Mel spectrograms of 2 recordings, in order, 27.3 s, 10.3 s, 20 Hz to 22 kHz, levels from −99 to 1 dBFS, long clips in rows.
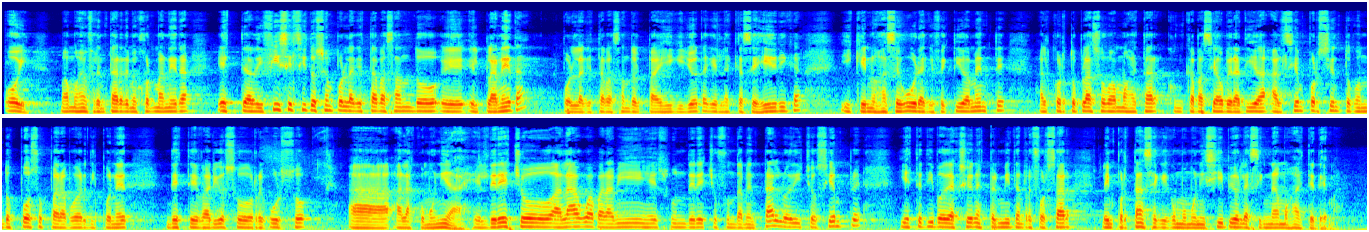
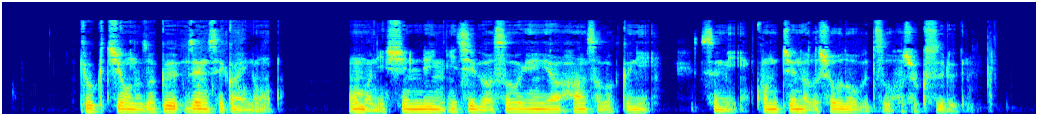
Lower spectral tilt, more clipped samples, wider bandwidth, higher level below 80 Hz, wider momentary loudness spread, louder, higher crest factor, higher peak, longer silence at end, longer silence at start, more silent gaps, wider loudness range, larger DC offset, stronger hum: first, -6 dB/octave vs -4.5 dB/octave; neither; first, 16 kHz vs 11.5 kHz; first, -44 dBFS vs -66 dBFS; second, 8 LU vs 11 LU; first, -21 LUFS vs -33 LUFS; about the same, 16 dB vs 16 dB; first, -4 dBFS vs -18 dBFS; second, 0 s vs 0.45 s; second, 0 s vs 0.8 s; second, none vs 2.95-3.01 s, 3.31-3.45 s; about the same, 3 LU vs 2 LU; neither; neither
